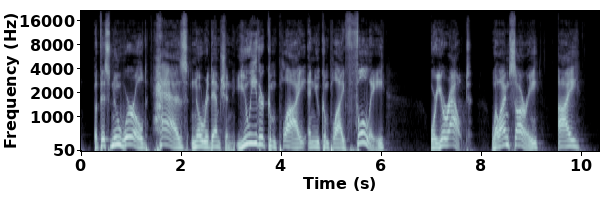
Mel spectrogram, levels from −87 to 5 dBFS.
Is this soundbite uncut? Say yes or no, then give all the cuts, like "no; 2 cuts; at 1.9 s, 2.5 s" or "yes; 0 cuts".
yes; 0 cuts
